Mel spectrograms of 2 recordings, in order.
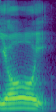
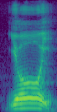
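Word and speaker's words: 用意: 뭔가 준비성이 철저한 사람이거든요 그래서이 한자는 준비를 의미합니다 발음은 요이 요이 그래서 요이 스는 준비하다 잘 씁니다 요거는 득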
